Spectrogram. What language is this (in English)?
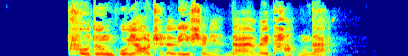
Chinese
